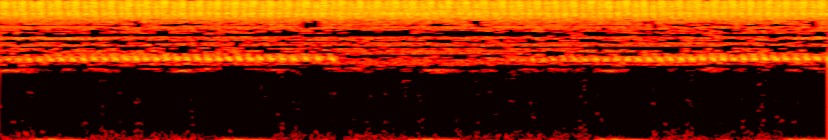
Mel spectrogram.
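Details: Night insects in rural countryside, crickets among them: a continuous high chirring wall of sound, with a louder trill lasting about one and a half seconds before breaking off and resuming. Faint low noise below.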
